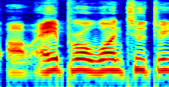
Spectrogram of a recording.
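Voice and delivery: normal talking voice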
